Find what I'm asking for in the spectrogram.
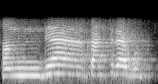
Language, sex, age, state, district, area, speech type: Odia, female, 45-60, Odisha, Gajapati, rural, conversation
